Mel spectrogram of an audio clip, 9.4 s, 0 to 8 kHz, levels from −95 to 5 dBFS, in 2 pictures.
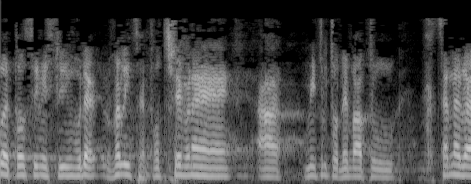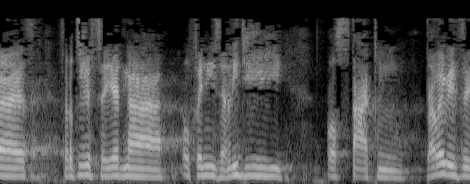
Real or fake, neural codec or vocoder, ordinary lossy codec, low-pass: fake; codec, 16 kHz, 2 kbps, FreqCodec, larger model; MP3, 24 kbps; 7.2 kHz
